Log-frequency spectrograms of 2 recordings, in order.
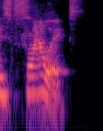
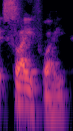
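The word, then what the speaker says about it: Slaithwaite: Well, I'm in Slawit, which I got told off horribly for when I called it Slaithway. So it's Slawit.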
